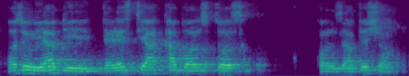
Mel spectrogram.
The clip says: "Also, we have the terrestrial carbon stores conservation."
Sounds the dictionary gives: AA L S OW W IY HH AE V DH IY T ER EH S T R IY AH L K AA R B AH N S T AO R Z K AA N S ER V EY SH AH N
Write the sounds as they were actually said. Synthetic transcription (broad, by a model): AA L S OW W IY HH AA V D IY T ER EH S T IY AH K AA B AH N S T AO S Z K AA N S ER V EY SH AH N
